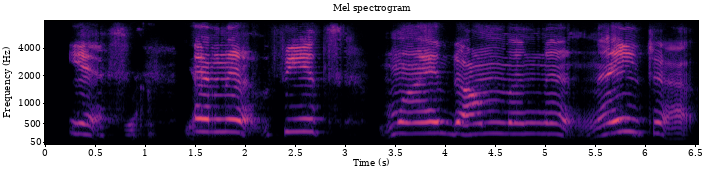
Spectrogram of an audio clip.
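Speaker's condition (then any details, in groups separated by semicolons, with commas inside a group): Cerebral palsy; powerchair user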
